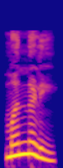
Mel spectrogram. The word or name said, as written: ಮುನ್ನುಲಿ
